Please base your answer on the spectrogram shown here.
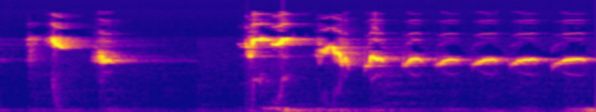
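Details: Orange-headed thrush training recording for songbirds: two short high notes, then a descending slur running into a steady series of about eight even chirps, with low thuds underneath.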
